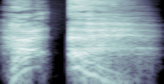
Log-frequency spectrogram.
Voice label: Horse Mount Adult; Duviri

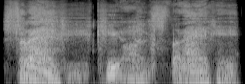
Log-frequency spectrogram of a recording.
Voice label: Idle Grineer Ghoul Sarge, en; Grineer Ghoul Drill Sargeant; Battle Barks

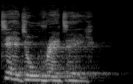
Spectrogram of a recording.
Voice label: Attack Takeover Soldier Mace Agent Female; Battle; Sinecure Melee

